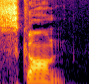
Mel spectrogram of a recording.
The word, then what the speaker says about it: scone: The other big question, of course, before we move on to talk about the actual football, is how you say the word scone. – Scone. – Scone or scone.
